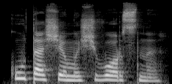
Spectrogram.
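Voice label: "кутасьомысь ворсны", Komi, female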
